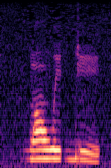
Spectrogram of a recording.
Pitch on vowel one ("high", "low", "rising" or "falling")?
high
